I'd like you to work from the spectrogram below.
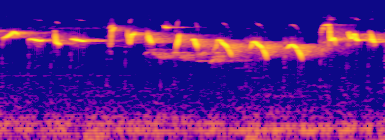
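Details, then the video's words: Cucak ijo singing loudly in captivity, a song for training birds in the morning or evening: fast high whistles and slurred, downward-bending notes tumbling together in a continuous, lively phrase. "SUARA BURUNG - Masteran Terbaik Cucak Ijo"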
